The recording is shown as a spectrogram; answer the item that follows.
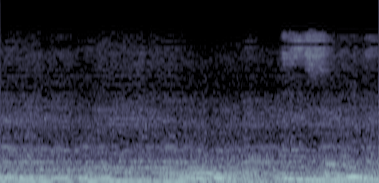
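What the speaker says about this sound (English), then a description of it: "that's a noisy engine. What a noisy engine." Noisy car engine from the Gran Turismo Sport video game, a steady low rumbling drone that swells slightly as it revs, heard alone without talk.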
